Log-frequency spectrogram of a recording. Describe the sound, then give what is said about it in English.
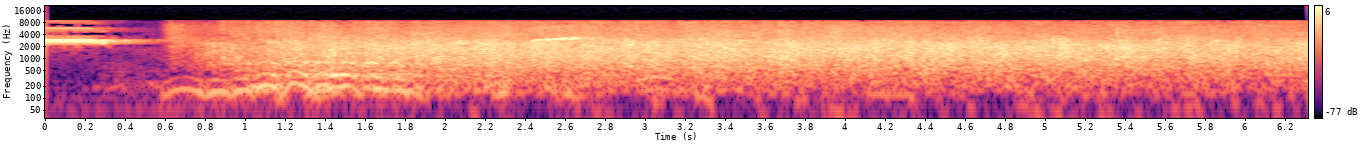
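A studio audience on a panel game bursts into sustained, dense applause that stays loud and steady for several seconds, following a brief tonal whistle-like sound at the very start, the game whistle. The audience is applauding Paul Merton for admitting he cheated in his A-level history exam. “That must be the first time anybody's got a round of applause for admitting they cheated.”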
